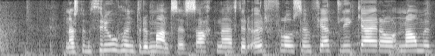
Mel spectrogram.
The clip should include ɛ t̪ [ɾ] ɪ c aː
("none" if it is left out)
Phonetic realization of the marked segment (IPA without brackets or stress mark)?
l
